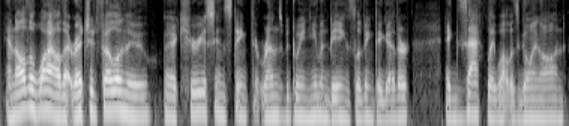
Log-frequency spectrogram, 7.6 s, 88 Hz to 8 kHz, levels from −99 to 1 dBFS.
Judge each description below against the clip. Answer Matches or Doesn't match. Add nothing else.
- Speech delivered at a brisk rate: Doesn't match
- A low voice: Matches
